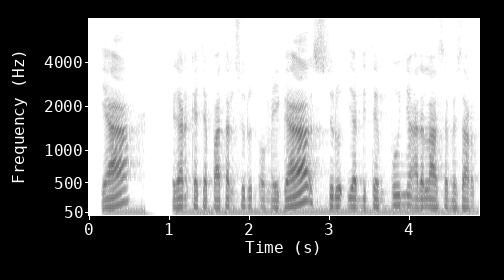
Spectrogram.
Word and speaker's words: omega: Ini omega ya, bukan W, omega bacanya.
